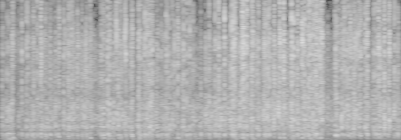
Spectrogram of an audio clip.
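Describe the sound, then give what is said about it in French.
Loud, dense barrage of fireworks exploding in the town of Oban, a display that went off in one rapid, intense rush. Countless overlapping bangs and crackles merge into an unbroken roar with no pauses or voices. “Moi, tu vois, ça me dérangerait pas d'avoir juste une minute de feu d'artifice. C'était aussi intense, tu sais. Rapide, mais intense”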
